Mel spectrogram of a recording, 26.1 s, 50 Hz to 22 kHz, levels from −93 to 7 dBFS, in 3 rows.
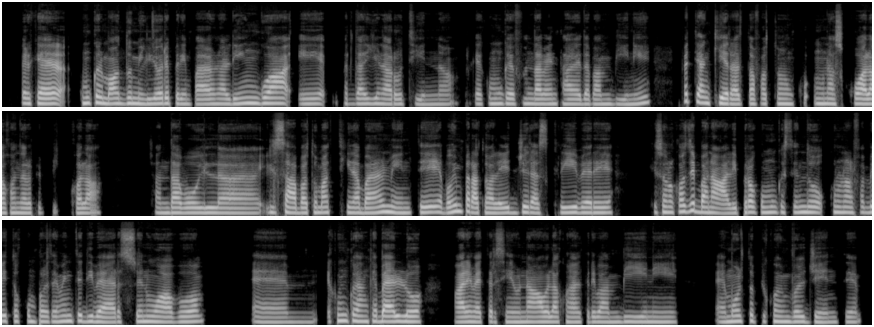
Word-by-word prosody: perché 195 -1 +3
comunque 210 +2 +2
è - - +4
il 190 - +2
modo 195 +1 +3
migliore 195 0 +2
per 185 - -3
imparare 175 0 0
una 185 0 -1
lingua 205 +2 +3
e 185 0 -4
per 190 - -11
dargli 185 0 -1
una 180 -2 0
routine, 170 -1 -6
perché 180 -1 -8
comunque 190 0 -1
è - - -2
fondamentale 180 -1 -1
da 180 - -1
bambini, 175 +4 -3 0.3
fatti 275 -2 -1
anch'io 210 -2 +3
in 190 - +6
realtà 175 0 0
ho - - +1
fatto 185 +1 -5
un 185 -1 0
c - - -41
una 190 -1 0
scuola 185 0 +2
quando 185 0 -2
ero 180 - -1
più 185 - -15
piccola, 180 -2 -4 0.5
c'andavo 185 0 +1
il 180 -1 +1
il 200 - -3
sabato 185 -1 +2
mattina, 195 -1 -1
banalmente, 190 +1 +2
e 205 - +4
avevo 195 0 +1
imparato 210 -6 +2
a - - +3
leggere, 185 +3 +1
a 180 - +1
scrivere, 190 +1 0 0.4
che - - -12
sono 205 -1 +1
cose 225 +5 +3
banali 180 -4 +2
però, 205 0 +1
comunque, 205 +1 -1
essendo 205 -1 0
con 210 - -3
un 205 - +1
alfabeto 200 +1 -1
completamente 195 +2 0
diverso 185 -1 0
e - - +2
nuovo, 190 0 +2 0.4
ehm, 175 -1 -7
è 185 - -10
comunque 220 0 +2
anche 200 0 +1
bello 195 0 +5 0.3
magari 180 +1 +3
mettersi 180 0 -3
in 180 - -1
un'aula 185 0 +2
con 180 -1 -4
altri 180 +1 -3
bambini, 180 0 -2 0.3
è 180 - -6
molto 205 +3 +1
più 195 - -12
coinvolgente, 185 -2 -2
185 Hz, 180 wpm, -22 LUFS, 180-200 Hz, 0.5 s, in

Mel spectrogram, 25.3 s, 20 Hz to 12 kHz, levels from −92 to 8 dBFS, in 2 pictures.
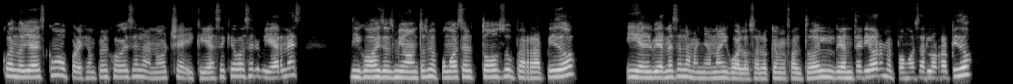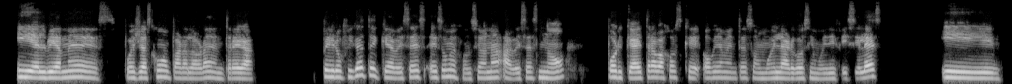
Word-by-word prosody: cuando 245 -3 0
ya 225 0 +3
es, 230 -2 -4
como 280 0 -2
por 215 -2 -6
ejemplo, 200 +3 -7
el 230 - -4
jueves 225 0 -5
en 240 0 -4
la 220 -3 -5
noche, 200 +2 -6
y 190 - -10
que 195 - -7
ya 195 +1 -2
sé 230 +3 -7
que 250 - -4
va 250 - 0
a - - -4
ser 255 +1 -8
viernes, 225 +6 -2 0.6
digo: 225 -1 +1
"Ay, 230 +1 +4
Dios 220 -1 0
mío", 215 -2 +2
entonces 225 +4 -2
me 235 - -1
pongo 210 +1 -2
a - - +4
hacer 225 -1 -2
todo 230 +2 0
superrápido, 225 - +1 0.6
y 230 0 +2
el 205 -1 +2
viernes 210 +2 +1
en 245 - -1
la 235 - 0
mañana 195 0 -3
igual. 190 -3 0
O 175 - -3
sea, 185 +1 -6
lo 185 0 -4
que 195 - -4
me 185 - -5
faltó 190 +1 -1
el 220 0 +1
día 205 0 +2
anterior 220 +6 0
me 235 -4 -5
pongo 195 +1 -5
a - - -5
hacerlo 210 +1 -3
rápido 250 +9 +2 0.7
y 225 -2 +7
el 200 -1 +6
viernes, 205 -1 +3
pues, 200 -1 -1
ya 200 0 +5
es 195 - -5
como 230 -2 0
para 195 -1 -1
la 185 -1 0
hora 195 +3 0
de 210 - -1
entrega. 185 -1 +1 0.8
Pero 225 -3 +2
fíjate 265 +5 +2
que 210 +1 -2
a 200 - +3
veces 220 +4 -2
eso 215 +2 -1
me 235 -2 0
funciona, 195 +3 -2
a 195 - -1
veces 185 +3 -5
no, 205 +2 +1 0.5
porque 210 -3 +2
hay 195 0 +6
trabajos 215 0 0
que 195 -3 -4
obviamente 200 -1 -4
son 185 -1 -7
muy 185 +1 -4
largos 185 -1 +1
y - - -3
muy 175 0 -6
difíciles, 190 +6 +1 0.7
y 195 -4 +4
205 Hz, 205 wpm, -20 LUFS, 195-225 Hz, 0.8 s, y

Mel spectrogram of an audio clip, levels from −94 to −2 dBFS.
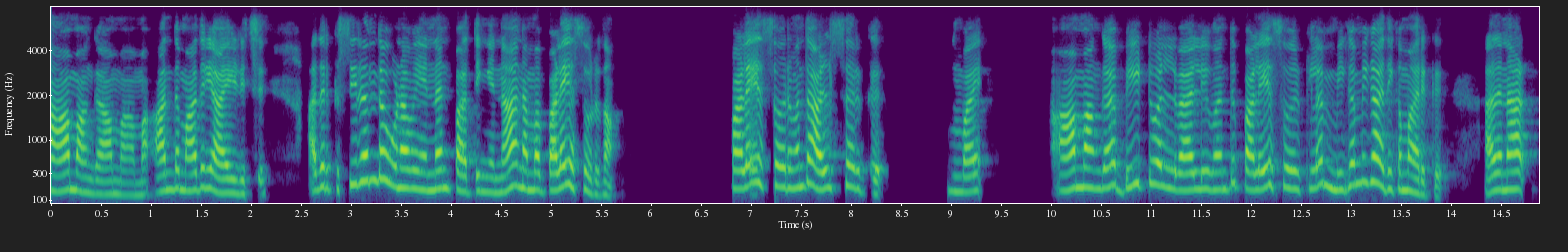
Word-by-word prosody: ஆமாங்க, 230 -5 0
ஆமா, 195 -1 -6
ஆமா 185 +2 -5 0.2
அந்த 260 +3 -2
மாதிரி 275 +3 +1
ஆயிடுச்சு. 205 -2 -3 0.5
அதற்கு 290 -2 -3
சிறந்த 390 +4 +2
உணவு 285 -1 +4
என்னன்னு 275 +2 0
பாத்தீங்கன்னா, 230 0 -1 0.2
நம்ம 260 -1 +2
பழைய 300 +6 +5
சோறு 210 -8 -4
தான். - - -8 1.2
பழைய 275 +3 +4
சோறு 300 -3 0
வந்து 300 +4 -1
அல்சர்க்கு 275 +1 -2 0.9
மை 230 +1 +2 0.9
ஆமாங்க, 285 0 +3 0.2
பி 295 - -3
12 315 -6 -1
வேல்யூ 260 +2 +2
வந்து 260 +7 -5
பழைய 265 +2 +3
சோறுக்குள்ள 275 +1 -3 0.2
மிக, 255 +4 -6
மிக 375 - -3
அதிகமா 255 -3 -2
இருக்கு. 190 - -7 0.5
அதனால் 260 +2 +3
270 Hz, 130 wpm, -21 LUFS, 245-290 Hz, 1.2 s, பழைய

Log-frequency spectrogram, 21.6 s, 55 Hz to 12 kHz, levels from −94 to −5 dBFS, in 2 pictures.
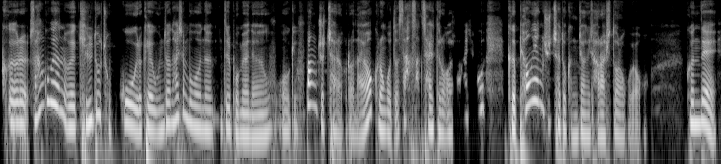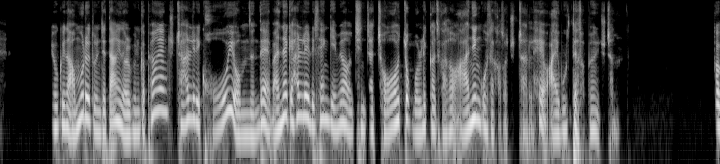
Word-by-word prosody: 그래 210 -2 +2
한국에는 360 - +3
왜 185 0 +4
길도 215 +8 +1
좁고 205 -7 +1
이렇게 165 +1 +2
운전하신 205 - 0
부분은 175 -6 -1
들 175 -1 -1
보면은 145 -2 -1
어 165 +3 -7
이렇게 - - -6
후방 390 -2 +4
주차라 - - -2
그러나요? - - +1
그런 170 - -1
것도 145 -2 -4
싹싹 - - -5
잘 175 - 0
들어가서 150 -3 -4 0.2
하시고 290 +6 -8 0.3
그 - - +6
평행 405 +3 +4
주차도 200 - 0
굉장히 140 0 -4
잘하시더라고요. 140 0 -4 0.7
근데 205 - +4 0.9
여기는 180 +1 +1
아무래도 235 -3 +3
인제 155 -1 -1
땅이 215 +7 +3
넓으니까 150 0 -1
평행 310 - 0
주차 200 -9 -5
할 230 +3 0
일이 215 -3 +2
거의 210 - 0
없는데 145 +6 +1
만약에 235 +11 +3
할 260 0 0
일이 245 -7 +4
생기면 200 -5 -1
진짜 170 -1 -4
저쪽 195 +9 +2
멀리까지 160 +2 -2
가서 165 +3 -4
아닌 210 +11 +3
곳에 170 -7 -4
가서 - - -13
주차를 - - -9
해요. - - +2
아예 145 - +1
못해서 160 +3 -2
평행주차는. 165 -4 -6 1.4
그니까. - - +4
180 Hz, 390 characters per minute, -25 LUFS, 155-235 Hz, 1.4 s, 그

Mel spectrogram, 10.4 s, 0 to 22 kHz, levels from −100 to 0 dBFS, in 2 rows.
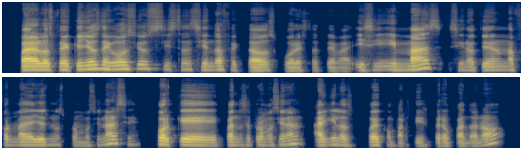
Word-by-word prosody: para 145 0 +11
los 145 -1 +4
pequeños 155 +5 +2
negocios 175 +2 0
sí 165 - -17
están 150 0 -14
siendo 145 0 -6
afectados 125 -4 -2
por 120 -2 -8
este 115 +2 -13
tema, 115 -2 -14
y 130 -1 -9
sí, 145 +3 -12
y 145 - -2
más 195 +10 +3
si 140 - -18
no 135 0 -8
tienen 140 -1 -4
una 140 0 -7
forma 140 0 -6
de 135 - 0
ellos 130 0 0
mismos 145 +1 -19
promocionarse, 145 - -7
porque, 130 -6 +4
cuando 135 0 -3
se 140 - -16
promocionan 145 +8 -7
alguien 130 +4 0
los 130 -3 -6
puede 135 0 0
compartir, 120 -2 -15
pero, 115 -1 -8
cuando 115 -1 -8
no, 210 - -4
140 Hz, 200 wpm, -23 LUFS, 125-150 Hz, -, para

